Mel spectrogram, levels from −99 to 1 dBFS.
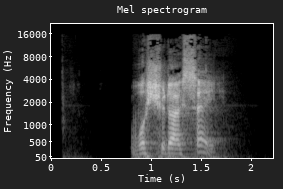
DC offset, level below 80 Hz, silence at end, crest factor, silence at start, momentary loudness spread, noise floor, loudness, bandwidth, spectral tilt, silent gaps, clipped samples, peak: under 0.1%; -60 dBFS; 0.6 s; 22 dB; 0.85 s; 18 LU; -73 dBFS; -18 LUFS; 16.5 kHz; 1 dB/octave; none; under 0.1%; -2 dBFS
